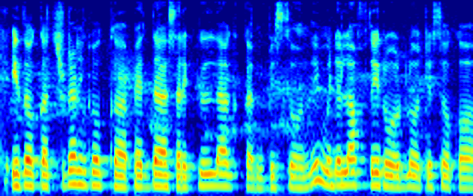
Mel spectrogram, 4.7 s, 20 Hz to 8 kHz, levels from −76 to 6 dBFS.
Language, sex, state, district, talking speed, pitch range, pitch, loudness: Telugu, female, Andhra Pradesh, Annamaya, 150 wpm, 165-190 Hz, 175 Hz, -19 LUFS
